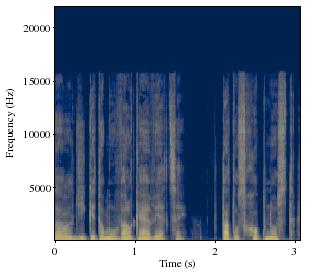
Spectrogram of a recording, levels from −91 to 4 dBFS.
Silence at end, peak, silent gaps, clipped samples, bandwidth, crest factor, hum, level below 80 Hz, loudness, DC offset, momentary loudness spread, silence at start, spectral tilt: 0.05 s; -4 dBFS; none; under 0.1%; 16 kHz; 20 dB; none; -56 dBFS; -24 LUFS; under 0.1%; 7 LU; 0 s; -6 dB/octave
